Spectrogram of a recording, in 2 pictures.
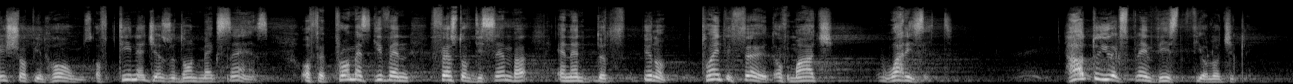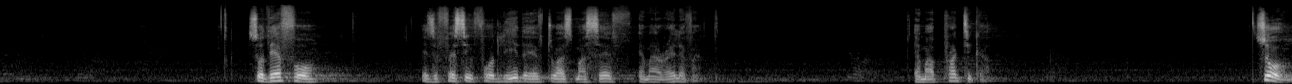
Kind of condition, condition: setting, large echoing room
